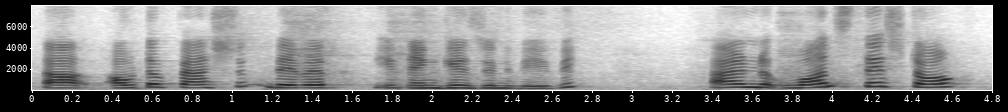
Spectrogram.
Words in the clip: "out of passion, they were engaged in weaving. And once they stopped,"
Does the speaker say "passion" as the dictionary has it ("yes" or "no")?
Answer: no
